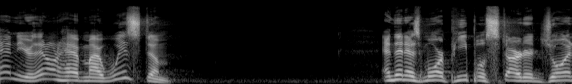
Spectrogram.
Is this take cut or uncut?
uncut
